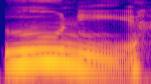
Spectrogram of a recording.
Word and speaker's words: uni: That's pronounced uni, right? Yeah. Ooni.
